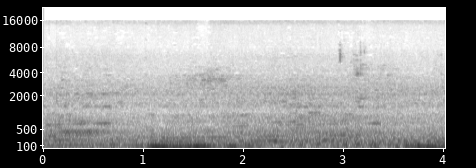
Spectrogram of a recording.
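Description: Chevrolet Malibu's naturally aspirated engine running on LPG through a newly tuned STAG 200 GoFast gas injection system, pulling the car away and accelerating, heard from inside the cabin as a low rumble that swells about a second in and again near the end.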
